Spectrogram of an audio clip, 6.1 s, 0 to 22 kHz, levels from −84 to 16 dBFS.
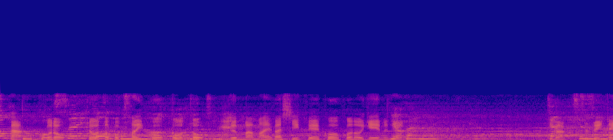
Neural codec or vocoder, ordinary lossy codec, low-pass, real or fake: autoencoder, 48 kHz, 128 numbers a frame, DAC-VAE, trained on Japanese speech; none; 7.2 kHz; fake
